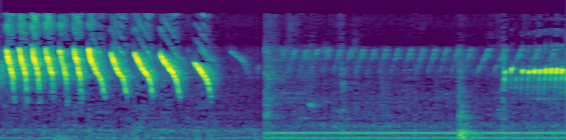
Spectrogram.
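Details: Canary song meant to stir females: about ten loud down-slurred whistled notes in quick succession over two seconds, then a faint steady hum with a low mechanical drone, ending in a rapid high trill.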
